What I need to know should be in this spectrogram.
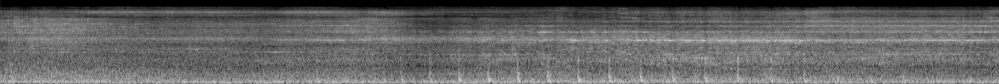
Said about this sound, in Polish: właśnie tutaj nadjeżdżają dwa tramwaje i będzie dość głośno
